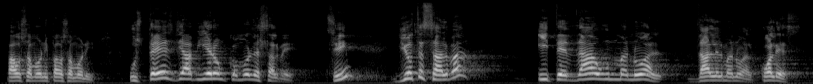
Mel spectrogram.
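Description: Man, pastor, sermon, high voice, lively, jokey. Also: moderate pace. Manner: lively, jokey, quizzes the congregation. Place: church hall with congregation.

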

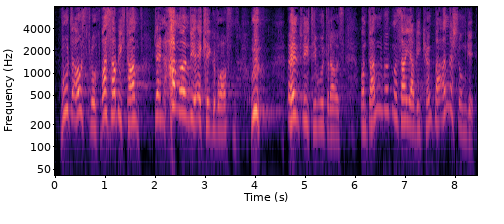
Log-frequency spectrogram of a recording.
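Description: Guy preaching a sermon, pretty high voice, long echo off the hall, gets loud then drops quiet. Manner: lively, swings between loud emphasis and quiet asides. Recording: reverberant hall.

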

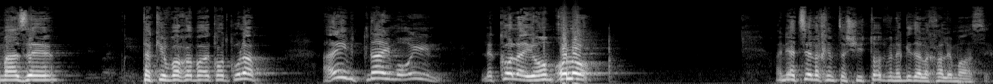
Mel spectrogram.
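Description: Rabbi man lecturing in a study hall, high voice w/ a gravelly edge, keeps throwing questions at the class. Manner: animated, fires rhetorical questions at listeners. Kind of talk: Torah law lecture.

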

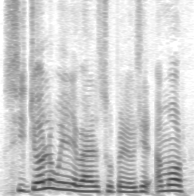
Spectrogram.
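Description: A woman, chatting casually about parenting and telling a lively anecdote with acted-out voices. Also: mid-range voice, racing, no echo. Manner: animated storytelling, acts out voices in anecdotes.

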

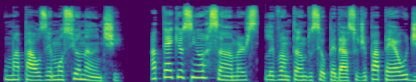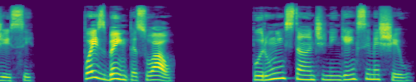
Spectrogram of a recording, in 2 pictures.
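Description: A woman reading a short story aloud in steady, clear narration. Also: mid-range voice. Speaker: reader.

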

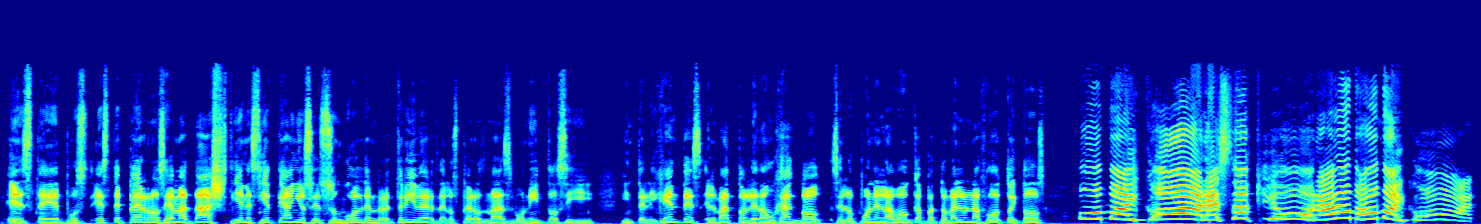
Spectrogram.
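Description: Male Mexican radio host, high bright voice, close dry sound, playful slangy comic delivery. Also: moderate pace, few pauses, no room sound. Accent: Mexican Spanish. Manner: joking, slangy, acts out voices in quotes. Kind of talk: comic countdown of news items.

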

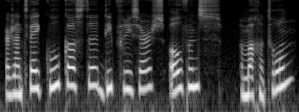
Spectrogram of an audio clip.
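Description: A woman's voice: high-pitched, unhurried, a little mellow, no room sound, pitched above the performer's own voice. A woman reading a teasing young man. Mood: matter-of-fact.

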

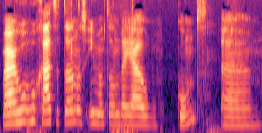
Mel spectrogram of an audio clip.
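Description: A woman's voice: fairly high pitch, measured pace, a bit bright, a little hiss or hum. A woman hosting a podcast interview, asking questions in a friendly, chatty way. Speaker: podcast host.

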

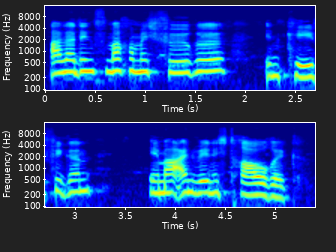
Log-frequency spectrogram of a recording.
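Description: A woman voicing a kind, soft-spoken adult nanny in an audiobook reading. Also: a little high, steady tone, measured pace, no echo, studio quality, lightly acted. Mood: gentle.

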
